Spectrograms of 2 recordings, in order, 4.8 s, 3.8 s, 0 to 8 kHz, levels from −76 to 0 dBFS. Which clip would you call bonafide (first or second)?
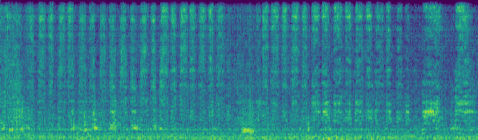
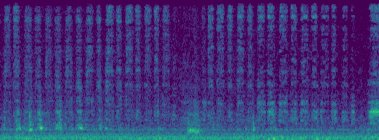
second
